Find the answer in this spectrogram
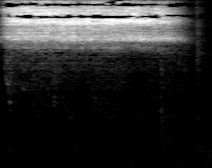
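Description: A child making one long 'shhh' hiss with her mouth, imitating running water from the faucet of a dry toy sink; it starts abruptly and fades out near the end.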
